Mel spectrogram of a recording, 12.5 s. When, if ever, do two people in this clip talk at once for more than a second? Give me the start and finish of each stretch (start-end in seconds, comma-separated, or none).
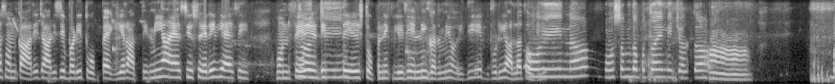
none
